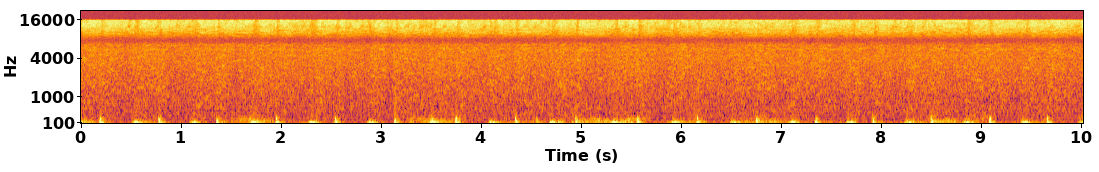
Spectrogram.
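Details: Stomach growling that occurred while recording the heartbeat: steady low heart thumps with soft rumbling gurgles mixed in; normal borborygmi.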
